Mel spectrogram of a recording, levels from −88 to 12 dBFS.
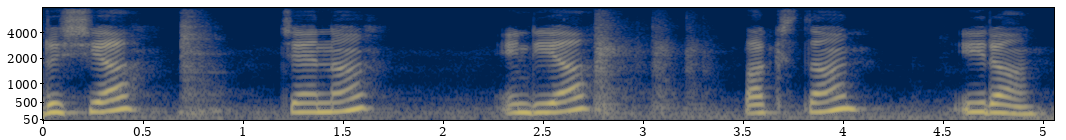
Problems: constant background noise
